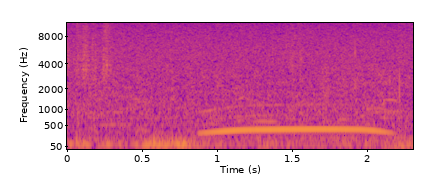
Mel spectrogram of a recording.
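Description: A dog whining: one long, high, steady whine that starts nearly a second in, rises briefly, then holds its pitch.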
